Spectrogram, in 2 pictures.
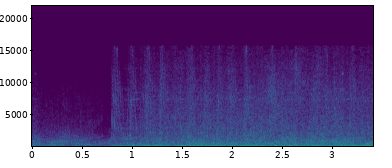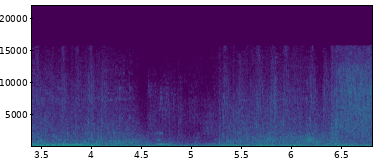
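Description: Energy weapon bolts hiss and crackle.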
